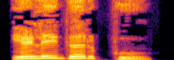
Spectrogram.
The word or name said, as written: ಎಳೆಗರ್ಪು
